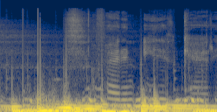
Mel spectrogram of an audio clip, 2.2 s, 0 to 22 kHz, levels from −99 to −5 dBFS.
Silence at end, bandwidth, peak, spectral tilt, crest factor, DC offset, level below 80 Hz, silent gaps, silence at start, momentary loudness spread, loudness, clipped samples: 0 s; 3.7 kHz; 0 dBFS; -10 dB/octave; 10 dB; under 0.1%; -14 dBFS; none; 0 s; 7 LU; -15 LUFS; under 0.1%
